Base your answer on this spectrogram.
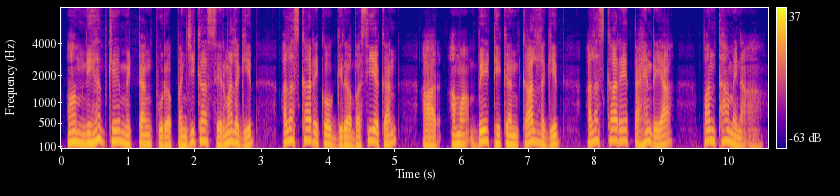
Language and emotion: Santali, neutral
